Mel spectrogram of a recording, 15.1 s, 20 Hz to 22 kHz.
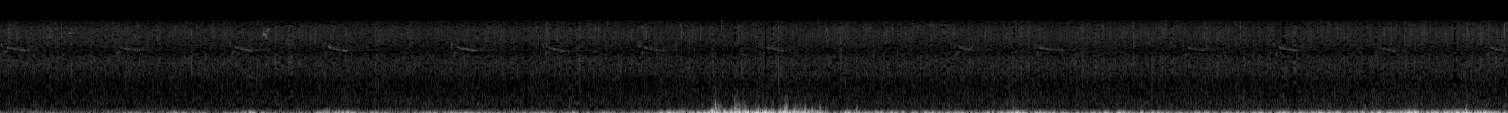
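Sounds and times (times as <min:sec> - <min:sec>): small bird chirping: 0:00.0 - 0:00.4, 0:02.3 - 0:03.8, 0:04.4 - 0:06.8
steady hiss: 0:00.0 - 0:15.0
wind rumble on microphone: 0:02.3 - 0:15.0.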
